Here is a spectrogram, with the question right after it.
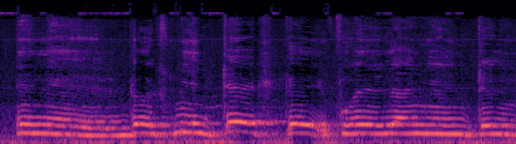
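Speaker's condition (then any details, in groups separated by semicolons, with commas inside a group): Cerebral palsy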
